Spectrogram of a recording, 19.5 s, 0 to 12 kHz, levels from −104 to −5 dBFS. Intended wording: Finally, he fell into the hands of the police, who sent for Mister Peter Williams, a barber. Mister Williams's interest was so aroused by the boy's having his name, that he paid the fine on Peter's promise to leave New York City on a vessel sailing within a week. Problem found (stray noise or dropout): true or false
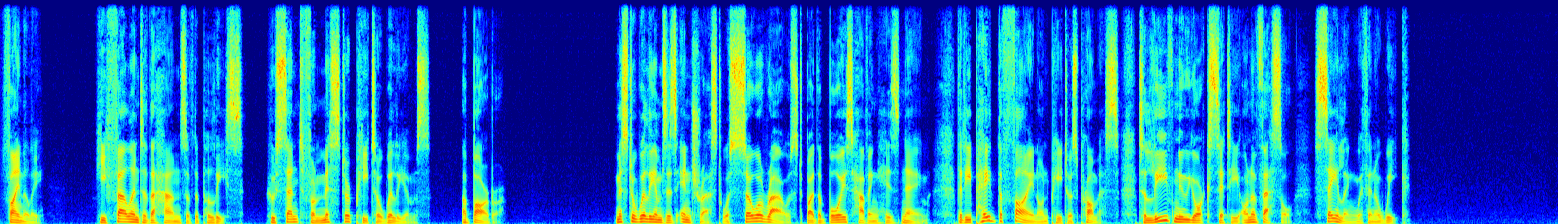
false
